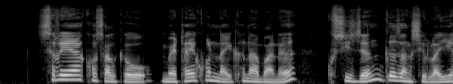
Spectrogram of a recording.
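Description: No technical faults can be heard anywhere in this speech recording.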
